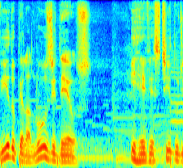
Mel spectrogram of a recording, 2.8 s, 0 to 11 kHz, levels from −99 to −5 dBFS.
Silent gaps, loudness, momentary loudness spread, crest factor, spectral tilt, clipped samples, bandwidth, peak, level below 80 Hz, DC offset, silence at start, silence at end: none; -22 LUFS; 14 LU; 18 dB; -3.5 dB/octave; under 0.1%; 11 kHz; -4 dBFS; -46 dBFS; under 0.1%; 0 s; 0 s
